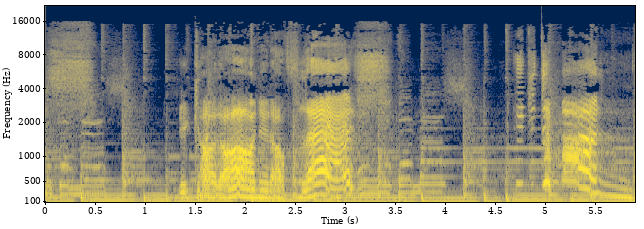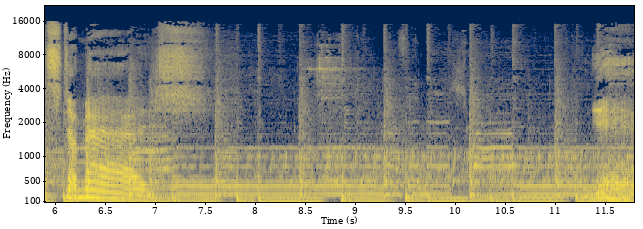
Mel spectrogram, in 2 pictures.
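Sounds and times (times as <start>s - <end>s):
speech: 1.3s - 3.6s, 5.0s - 7.4s, 11.4s - 11.7s
thick gloopy ooze bubbling with wet pops and squelches: 7.4s - 11.7s.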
